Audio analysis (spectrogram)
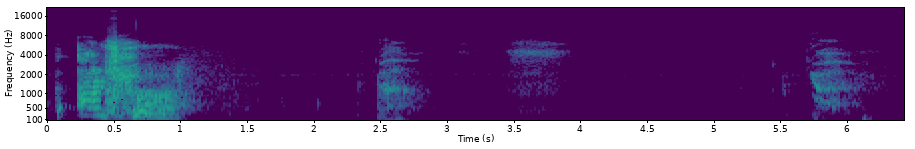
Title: sneezing like a crazy person!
